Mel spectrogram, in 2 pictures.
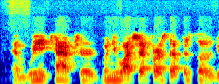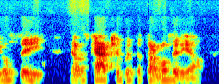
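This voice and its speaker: A man uses a normal speaking voice with fairly even intonation at a moderate pace. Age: 60s. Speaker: paranormal investigator. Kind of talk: casual chat.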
